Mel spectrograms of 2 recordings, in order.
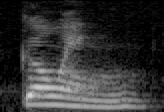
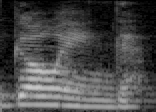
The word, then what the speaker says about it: going: So when you produce the G, let the G just kind of stay there. Going, going, going. Don't release it. Don't say going. At the same time, some people think they don't have to pronounce the G, and then they just produce the N before the G, and they produce it in the front of their mouth, and they say going, doing.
